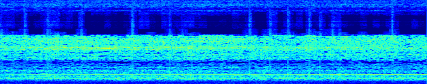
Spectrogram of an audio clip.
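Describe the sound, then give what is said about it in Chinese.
A hair dryer built into a shoe blows steadily for the whole stretch, a constant rushing whoosh with a thin whine running through it, loud and unchanging, with no voices. “就像这个鞋子一样，它也是个吹风机。”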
